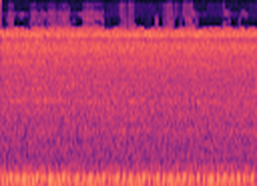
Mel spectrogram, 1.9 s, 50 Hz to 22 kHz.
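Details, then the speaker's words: Mercedes-Benz E550 coupe (C207) V8 idling right after a new battery was fitted; first start attempt failed, then it started. Deep, even burble with steady firing pulse, no knocks or misses; owner says it sounds normal. Normal idle. "Sounds normal. Let's finish the video. I love this sound."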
